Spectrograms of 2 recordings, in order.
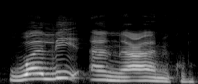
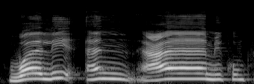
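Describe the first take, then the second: First: The vowel after the l is fully pronounced. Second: The vowel after the l is fully pronounced.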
